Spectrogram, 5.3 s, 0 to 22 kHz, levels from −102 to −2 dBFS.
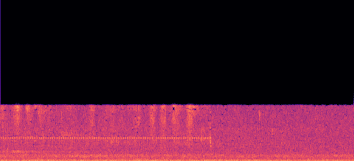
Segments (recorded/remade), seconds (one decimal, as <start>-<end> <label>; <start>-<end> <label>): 0.0-5.3 recorded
